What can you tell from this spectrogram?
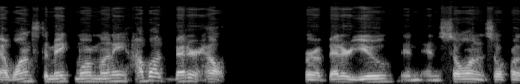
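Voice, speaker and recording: With a normal speaking voice, a man at medium pitch talks at a fairly quick pace in a dry, close sound with no echo. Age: 60s. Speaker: network marketing presenter. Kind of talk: sales pitch. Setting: webinar.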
